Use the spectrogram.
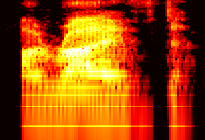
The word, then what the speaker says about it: arrived: reading the past here you don't read this e here this is silent but you have to read the D arrived so usually we join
